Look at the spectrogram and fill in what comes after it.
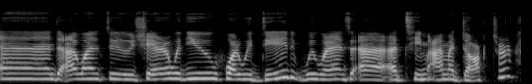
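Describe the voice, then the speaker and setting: A woman speaks in a Spanish accent with a bright, sharp tone. Her pitch is fairly high, and the background is quiet. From Mexico, Manzanillo. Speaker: doctor. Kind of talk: recorded testimony.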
